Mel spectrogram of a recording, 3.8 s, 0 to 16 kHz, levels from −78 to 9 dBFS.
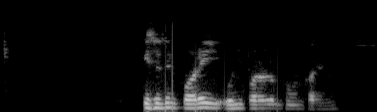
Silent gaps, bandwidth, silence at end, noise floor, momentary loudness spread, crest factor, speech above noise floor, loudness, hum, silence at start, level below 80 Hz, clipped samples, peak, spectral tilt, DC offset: none; 6.4 kHz; 0.6 s; -80 dBFS; 18 LU; 18 dB; 59 dB; -20 LUFS; none; 1.45 s; -54 dBFS; under 0.1%; -4 dBFS; -9.5 dB/octave; under 0.1%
